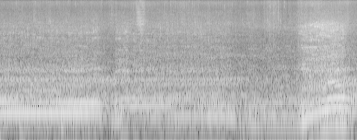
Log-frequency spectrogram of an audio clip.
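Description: Boat engine running with a steady low drone. About six seconds in it grows louder and its pitch rises briefly, as if the engine is revved.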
